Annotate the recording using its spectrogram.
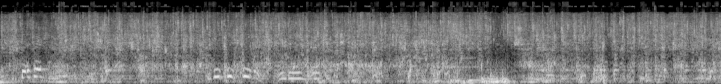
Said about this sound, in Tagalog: Tapos yung lababo, babalawan natin yan siya.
